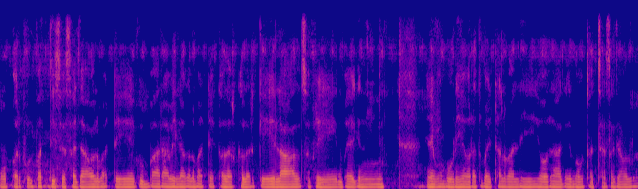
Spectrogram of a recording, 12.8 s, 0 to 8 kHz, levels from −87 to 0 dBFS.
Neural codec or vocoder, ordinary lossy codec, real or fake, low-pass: codec, 16 kHz, 4 kbps, X-Codec, WavLM features, trained on Multilingual LibriSpeech; none; fake; 7.2 kHz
